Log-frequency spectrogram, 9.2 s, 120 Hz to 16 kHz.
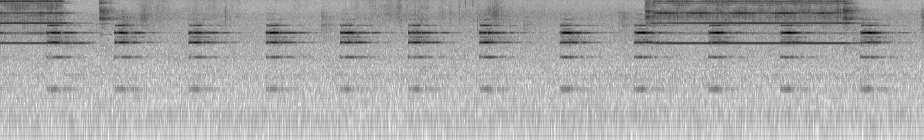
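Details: Regular high beeps about 80 a minute with background music: CO2 laser operating tones during second laser session on a large neck scar two months after removal.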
